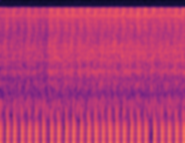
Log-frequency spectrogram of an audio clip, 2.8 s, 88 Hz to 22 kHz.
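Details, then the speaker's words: Honda TMX 155 single after a full overhaul with original parts, valves set temporarily loose at 0.08 mm: an even idle thump around three beats a second with no knocks or rattles, smooth and healthy. A slight tappet tick shows only when revved. "Okay, ayan o, napaka-smooth. Napakaganda mga kabro."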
